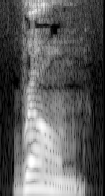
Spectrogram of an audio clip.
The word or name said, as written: rome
